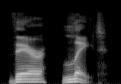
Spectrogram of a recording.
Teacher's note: The verb they're is weak. The important information, late, is strong.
